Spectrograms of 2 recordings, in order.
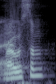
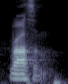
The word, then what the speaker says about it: Rossum: Or Rossum? Rossum. No, It looks like Rossum. Like Ross, R-O-S-S.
